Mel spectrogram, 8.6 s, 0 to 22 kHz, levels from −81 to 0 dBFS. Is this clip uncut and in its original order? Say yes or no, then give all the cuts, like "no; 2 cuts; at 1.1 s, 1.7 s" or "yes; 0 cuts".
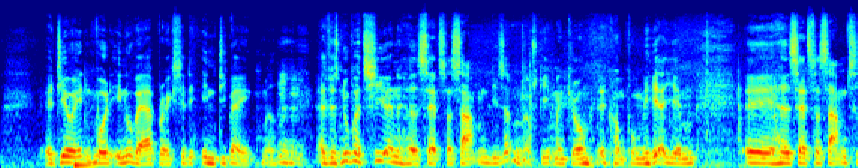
no; 3 cuts; at 0.9 s, 2.3 s, 6.1 s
